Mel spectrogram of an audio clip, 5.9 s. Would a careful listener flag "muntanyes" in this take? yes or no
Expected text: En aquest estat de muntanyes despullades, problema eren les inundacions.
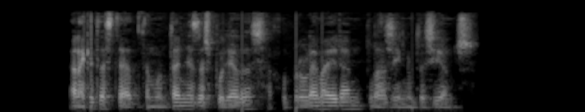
no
